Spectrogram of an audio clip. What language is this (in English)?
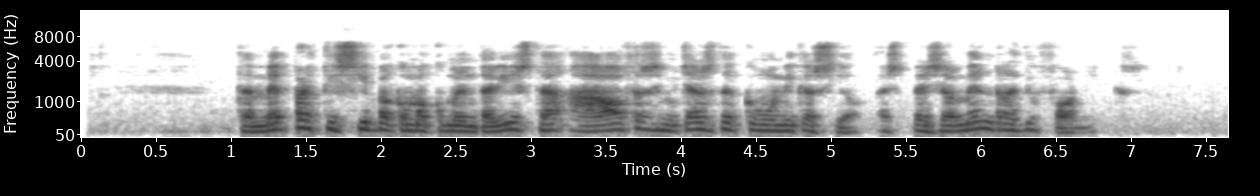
Catalan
